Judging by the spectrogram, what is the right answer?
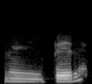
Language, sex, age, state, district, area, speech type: Telugu, male, 60+, Andhra Pradesh, East Godavari, rural, conversation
